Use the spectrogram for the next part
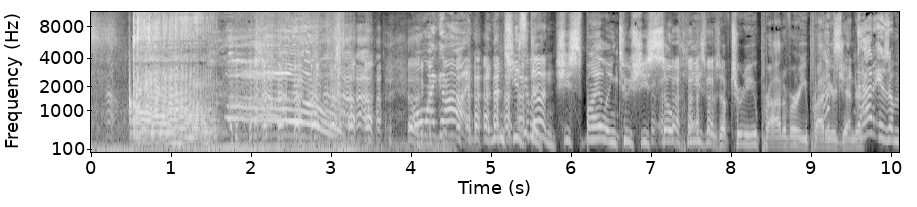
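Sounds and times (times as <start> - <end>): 
fart blown through long PVC pipe: 0.4 - 1.8
laughter: 1.6 - 5.7, 6.9 - 7.9
speech: 3.5 - 10.1.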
